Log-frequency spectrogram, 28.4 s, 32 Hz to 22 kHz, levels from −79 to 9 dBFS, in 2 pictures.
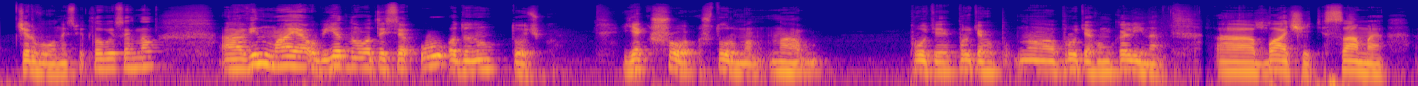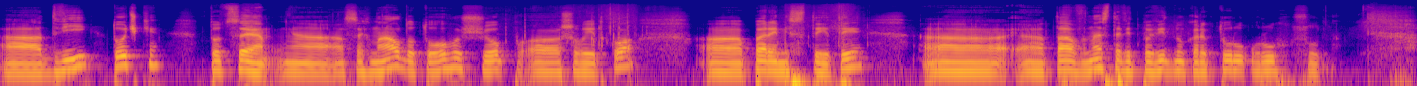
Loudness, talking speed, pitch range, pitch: -15 LUFS, 70 wpm, 95-120 Hz, 105 Hz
